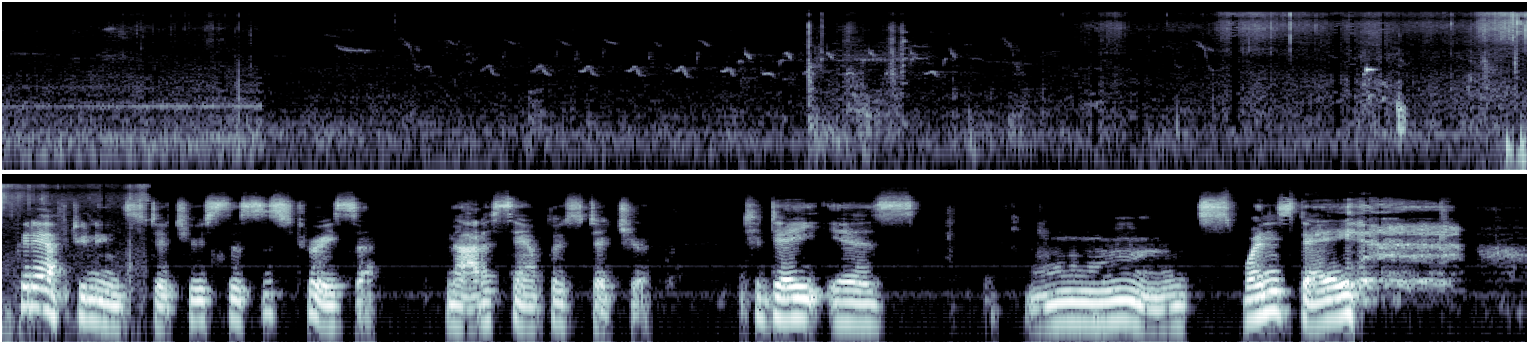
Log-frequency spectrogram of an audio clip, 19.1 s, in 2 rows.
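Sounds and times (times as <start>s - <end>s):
bird chirping: 0.0s - 10.3s.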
